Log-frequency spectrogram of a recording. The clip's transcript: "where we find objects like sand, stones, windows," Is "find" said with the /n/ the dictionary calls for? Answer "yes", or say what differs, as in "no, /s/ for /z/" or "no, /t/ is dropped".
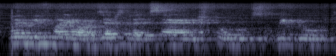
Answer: no, /n/ is dropped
